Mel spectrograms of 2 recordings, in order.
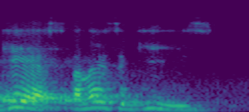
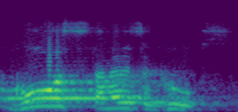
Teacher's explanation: Узкое э уезжает наверх, и узкое о тоже уезжает наверх.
